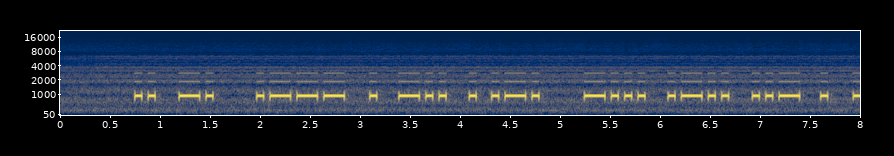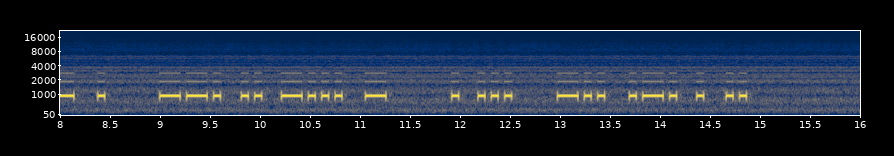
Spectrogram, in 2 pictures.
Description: Morse code, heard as a keyed tone, hand-sent with a paddle, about 18 wpm, 930 Hz. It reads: IN JEDER BLUETE GIBT ES DREI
